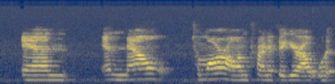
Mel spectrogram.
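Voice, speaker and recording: A woman speaks at a moderate pace and a fairly high pitch. There is noticeable background noise. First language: not English. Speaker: redistricting commissioner. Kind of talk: public meeting discussion.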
